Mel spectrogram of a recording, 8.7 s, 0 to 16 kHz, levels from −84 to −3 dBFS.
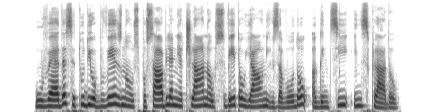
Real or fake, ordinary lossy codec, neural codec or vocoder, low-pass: real; none; none; 14.4 kHz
